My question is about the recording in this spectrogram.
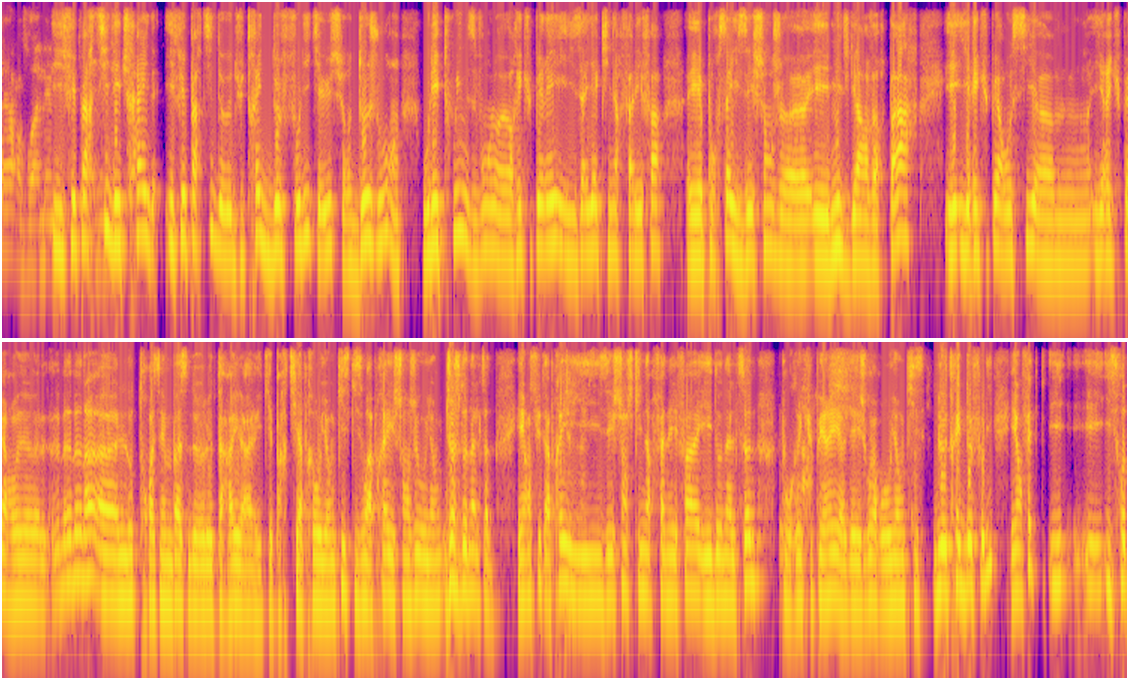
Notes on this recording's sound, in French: Mes plus profondes excuses pour la pauvre qualité sonore de cet épisode.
